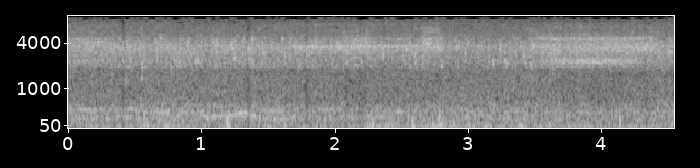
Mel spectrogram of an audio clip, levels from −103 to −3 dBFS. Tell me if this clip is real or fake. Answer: real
